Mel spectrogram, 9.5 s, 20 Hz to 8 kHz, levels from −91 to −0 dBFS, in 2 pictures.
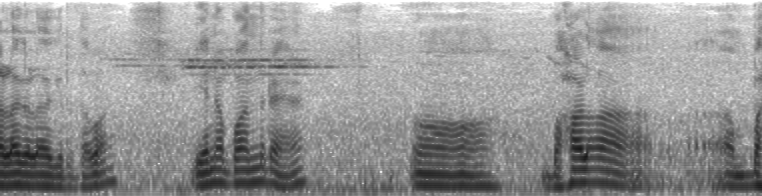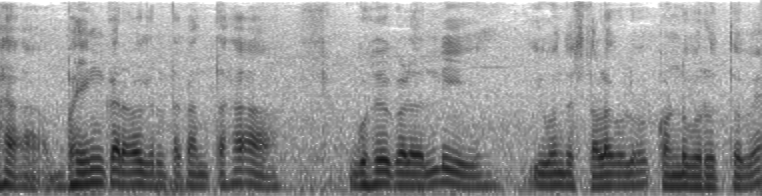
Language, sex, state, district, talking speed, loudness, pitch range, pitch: Kannada, male, Karnataka, Raichur, 80 wpm, -18 LUFS, 120-140 Hz, 130 Hz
